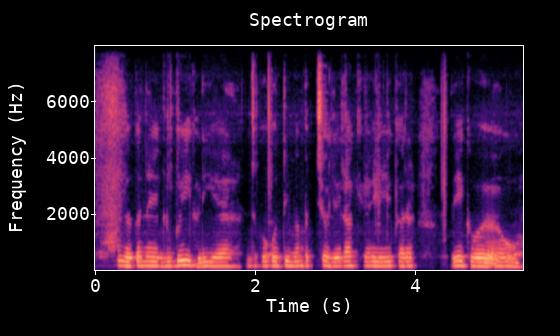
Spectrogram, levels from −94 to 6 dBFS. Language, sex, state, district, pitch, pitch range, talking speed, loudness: Rajasthani, female, Rajasthan, Nagaur, 160 Hz, 150-165 Hz, 190 wpm, -16 LUFS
